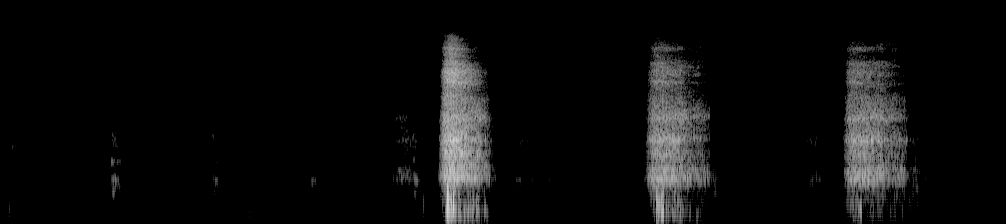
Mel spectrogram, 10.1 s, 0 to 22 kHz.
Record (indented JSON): {
  "exhalation_length": "10.1 s",
  "exhalation_amplitude": 26197,
  "exhalation_signal_mean_std_ratio": 0.24,
  "survey_phase": "alpha (2021-03-01 to 2021-08-12)",
  "age": "18-44",
  "gender": "Female",
  "wearing_mask": "No",
  "symptom_none": true,
  "smoker_status": "Ex-smoker",
  "respiratory_condition_asthma": true,
  "respiratory_condition_other": false,
  "recruitment_source": "REACT",
  "submission_delay": "3 days",
  "covid_test_result": "Negative",
  "covid_test_method": "RT-qPCR"
}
